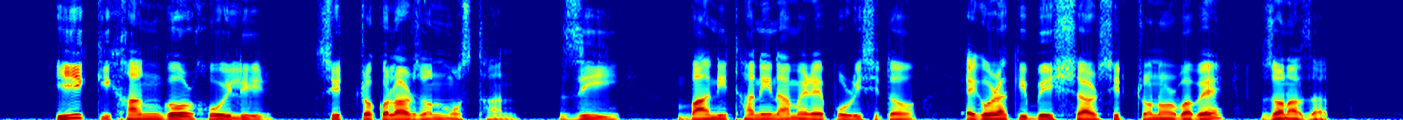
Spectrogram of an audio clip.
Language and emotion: Assamese, neutral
